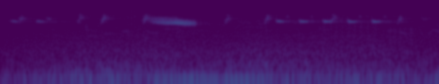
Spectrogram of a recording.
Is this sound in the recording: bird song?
yes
